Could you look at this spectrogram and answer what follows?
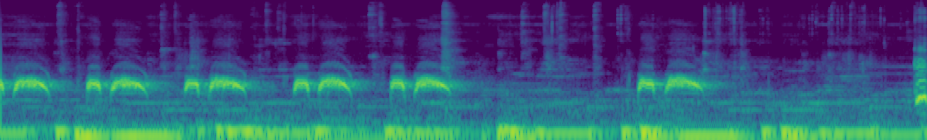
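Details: Spotted dove singing whenever approached. Six rounded, mellow coo phrases come in quick succession, each a brief note leading into a drawn-out arched coo. After a pause, one more phrase follows, all over a constant low droning hum.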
